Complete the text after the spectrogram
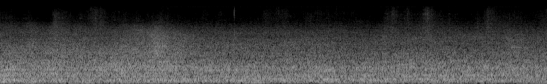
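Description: Traffic hums steadily across an open city square.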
